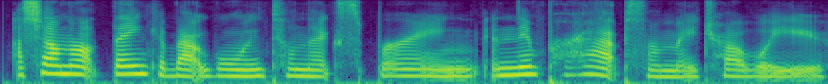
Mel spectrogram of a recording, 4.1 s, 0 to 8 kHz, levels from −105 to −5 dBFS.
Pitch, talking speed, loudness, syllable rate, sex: 210 Hz, 230 wpm, -19 LUFS, 4.8 syllables/s, female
